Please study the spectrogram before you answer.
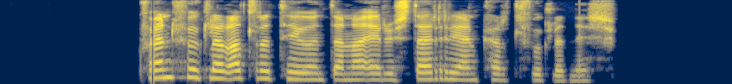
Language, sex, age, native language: Icelandic, female, 20-29, Icelandic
